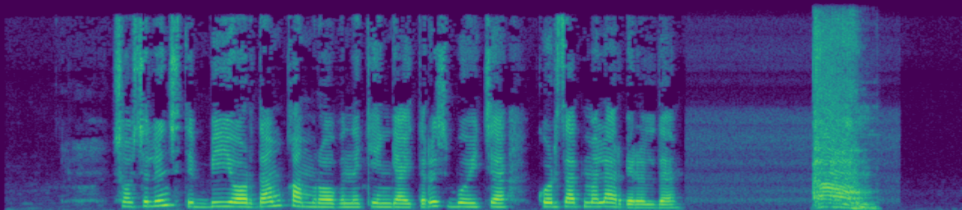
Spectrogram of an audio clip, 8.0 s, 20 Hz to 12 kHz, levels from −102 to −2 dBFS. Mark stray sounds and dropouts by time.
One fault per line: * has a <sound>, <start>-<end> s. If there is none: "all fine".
* has a throat clearing, 6.7-7.3 s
